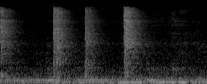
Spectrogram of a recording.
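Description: Wall rocker light switches being pressed, about four sharp clicks within a second and a half.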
